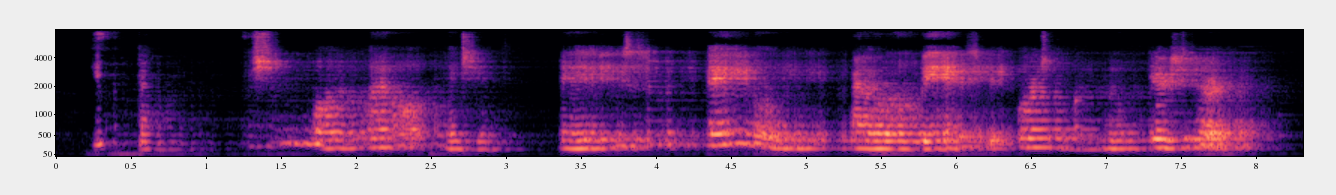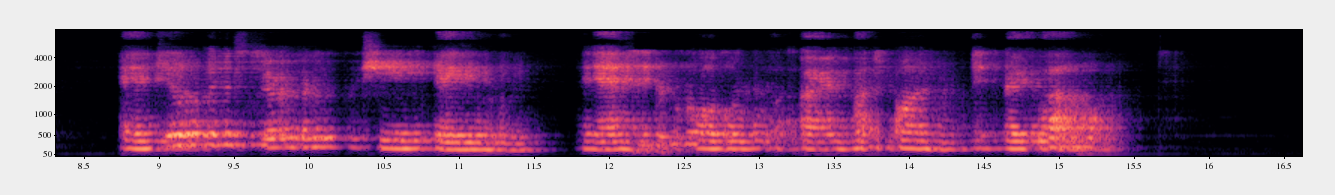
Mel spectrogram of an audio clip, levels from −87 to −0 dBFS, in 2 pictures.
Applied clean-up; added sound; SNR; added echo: neural mask model DeepFilterNet 3.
